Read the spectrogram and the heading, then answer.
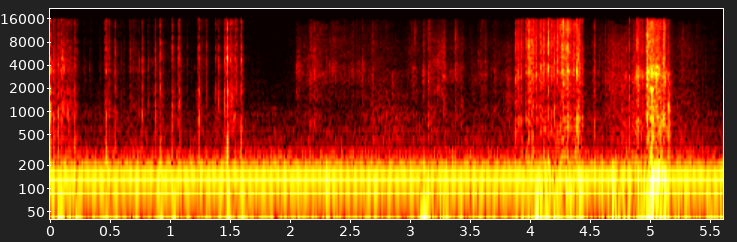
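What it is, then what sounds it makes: Dry cellulose sponge scratched with a blade. A metal double-edge razor blade scratches the yellow cellulose foam of a hand-sized, dry kitchen sponge that has a green scouring pad. Short, irregular scratchy rasps with a bright, tearing crinkle sound over a steady low hum, with the loudest and longest scraping bursts near the end.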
